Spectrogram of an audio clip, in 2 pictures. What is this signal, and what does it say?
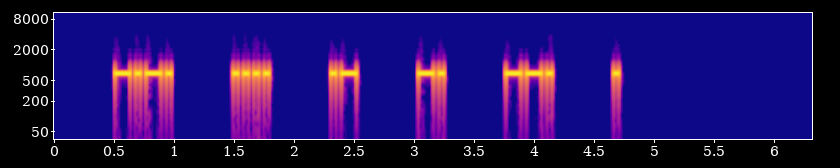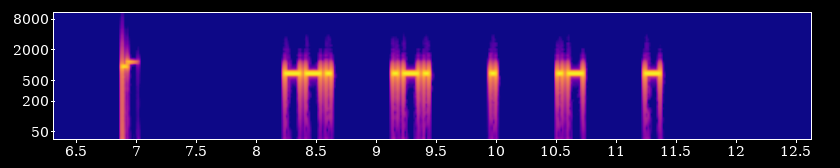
Morse code, heard as a keyed tone, about 28 wpm, spaced as for 13 wpm, 700 Hz. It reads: CHANGE GREAT
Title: 4x Character Spacing - Top 200 Words - 28wpm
